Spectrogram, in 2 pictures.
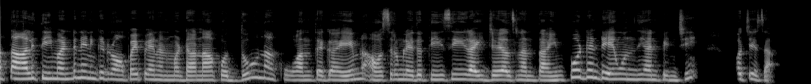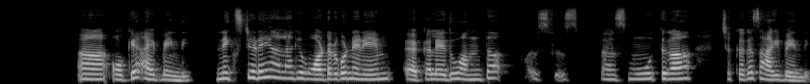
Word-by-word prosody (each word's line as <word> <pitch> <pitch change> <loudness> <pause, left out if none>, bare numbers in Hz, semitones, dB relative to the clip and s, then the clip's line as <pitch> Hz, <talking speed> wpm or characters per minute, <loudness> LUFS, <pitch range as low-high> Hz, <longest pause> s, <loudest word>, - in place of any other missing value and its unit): తాళి 260 +1 +8
తీయమంటే 265 0 +2
నేను 300 -2 +2
ఇంకా 280 0 -3
డ్రాప్ 225 0 +1
అయిపోయానన్నమాట. 210 -4 -1 0.2
నాకు 205 +1 +1
ఒద్దు. 190 +6 -4 0.2
నాకు 230 -3 -6
అంతగా 205 +1 -2
ఏమి 235 +4 -2
అవసరం 230 +3 -2
లేదు 220 +1 0
తీసి 220 +2 -2
రైడ్ 205 -2 +3
చేయాల్సినంత 205 -1 +1 0.2
ఇంపార్టెంట్ 330 +5 0
ఏముంది 240 -2 -2
అనిపించి 205 +3 -5 0.5
వచ్చేసా. 240 -6 -4 1.2
ఆ! - - +4 0.3
ఓకే 275 +6 +1
అయిపోయింది. 210 -5 -1 0.4
నెక్స్ట్ 275 +4 -1
డే 310 - +3
అలాగే 285 -1 -2
వాటర్ 240 +1 +4
కూడా 275 -1 +3
నేనేం 235 0 +1 0.3
ఎక్కలేదు. 235 +3 0
అంత 225 +1 -5 0.4
సుస్ - - -10
సుస్ 445 - -11 0.3
ఆహ్, 230 0 -5
స్మూత్‌గా 255 0 +2 0.5
చక్కగా 255 +2 -3
సాగిపోయింది. 200 -6 0
230 Hz, 135 wpm, -23 LUFS, 210-255 Hz, 1.2 s, తాళి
